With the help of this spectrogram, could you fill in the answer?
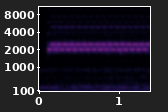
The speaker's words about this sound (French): C'était le téléphone fixe. Me souvenant des règles, j'ai attrapé le téléphone et je l'ai porté à mon oreille, en veillant à garder un œil sur l'heure.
